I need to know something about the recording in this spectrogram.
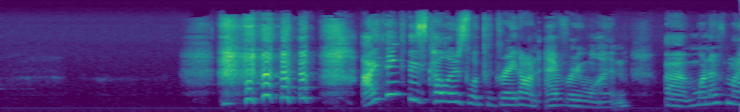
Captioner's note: laughs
